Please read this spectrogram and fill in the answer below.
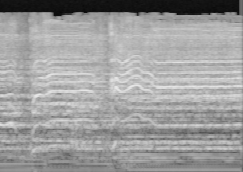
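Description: German Schlager pop music: sung vocals with vibrato over sustained bass and synth backing.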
